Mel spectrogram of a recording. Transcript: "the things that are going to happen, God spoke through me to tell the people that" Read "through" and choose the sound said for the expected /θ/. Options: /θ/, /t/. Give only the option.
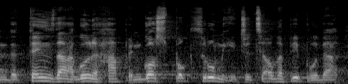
/θ/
